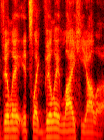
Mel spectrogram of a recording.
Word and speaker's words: Ville Laihiala: It's like you almost have to pronounce every letter, so it's like Ville Laihiala, I believe.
